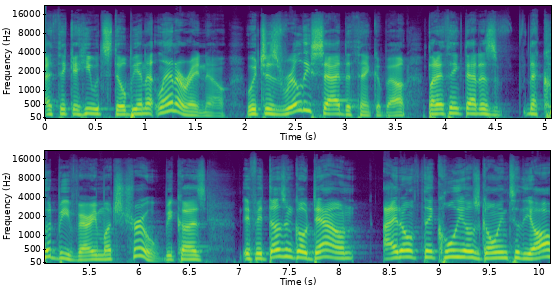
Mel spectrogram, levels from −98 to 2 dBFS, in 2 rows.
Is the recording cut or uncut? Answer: uncut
